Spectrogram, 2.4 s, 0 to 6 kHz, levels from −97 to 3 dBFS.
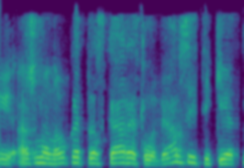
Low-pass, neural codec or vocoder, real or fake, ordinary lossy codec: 5.4 kHz; vocoder, 22.05 kHz, 80 mel bands, HiFi-GAN; fake; AAC, 24 kbps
